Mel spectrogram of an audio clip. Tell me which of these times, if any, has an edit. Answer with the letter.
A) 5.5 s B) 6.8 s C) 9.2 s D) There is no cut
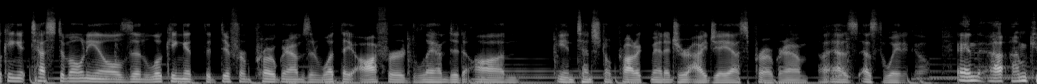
D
